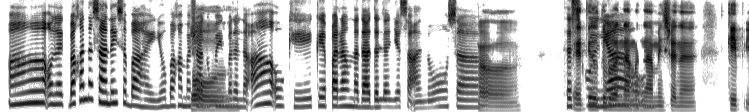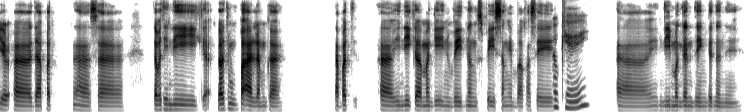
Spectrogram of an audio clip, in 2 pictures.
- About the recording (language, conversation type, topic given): Filipino, advice, Paano ako mananatiling kalmado at nakatuon kapag sobra ang pagkabahala ko?
- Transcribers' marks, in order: tapping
